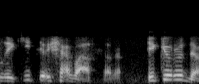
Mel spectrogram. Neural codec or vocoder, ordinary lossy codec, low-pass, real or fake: none; AAC, 48 kbps; 7.2 kHz; real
